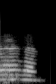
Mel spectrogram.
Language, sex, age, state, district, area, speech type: Bengali, female, 30-45, West Bengal, Howrah, urban, conversation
